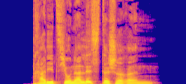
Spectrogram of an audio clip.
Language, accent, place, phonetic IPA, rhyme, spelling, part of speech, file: German, Germany, Berlin, [tʁadit͡si̯onaˈlɪstɪʃəʁən], -ɪstɪʃəʁən, traditionalistischeren, adjective, De-traditionalistischeren.ogg
- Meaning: inflection of traditionalistisch: 1. strong genitive masculine/neuter singular comparative degree 2. weak/mixed genitive/dative all-gender singular comparative degree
